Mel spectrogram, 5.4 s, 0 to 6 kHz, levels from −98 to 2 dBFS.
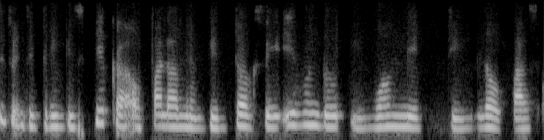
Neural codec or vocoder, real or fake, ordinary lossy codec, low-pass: codec, 44.1 kHz, 2.6 kbps, DAC; fake; Opus, 16 kbps; 5.4 kHz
